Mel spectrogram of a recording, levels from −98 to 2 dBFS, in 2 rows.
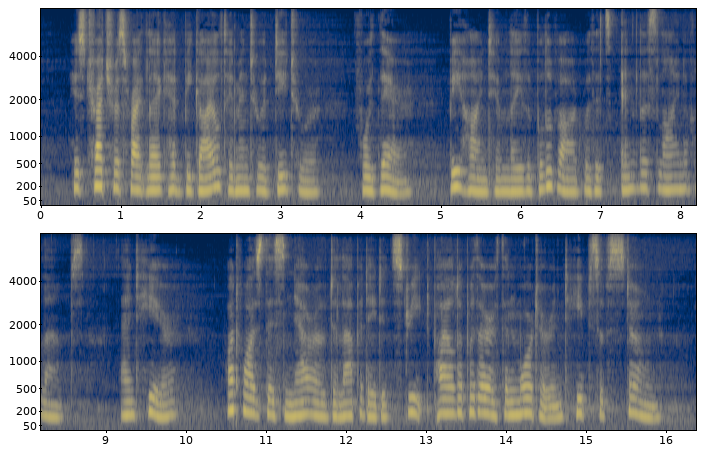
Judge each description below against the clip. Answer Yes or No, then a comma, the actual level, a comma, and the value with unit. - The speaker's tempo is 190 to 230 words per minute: No, average, 150 wpm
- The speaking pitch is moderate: Yes, medium, 160 Hz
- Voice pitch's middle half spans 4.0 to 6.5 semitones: No, average, 3.3 semitones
